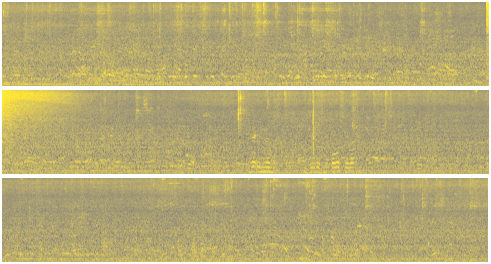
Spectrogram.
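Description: A fire engine's motor idles with a steady low hum.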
